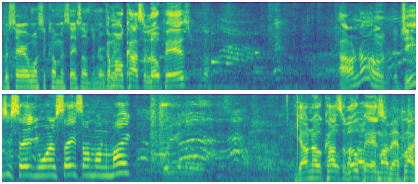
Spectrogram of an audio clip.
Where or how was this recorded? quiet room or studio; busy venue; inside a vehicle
busy venue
